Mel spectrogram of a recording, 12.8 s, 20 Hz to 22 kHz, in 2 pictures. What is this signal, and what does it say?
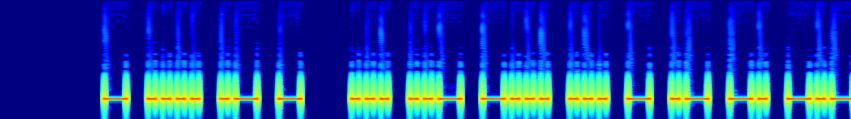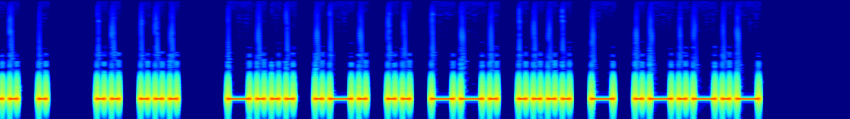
Morse code, heard as a keyed tone, about 22 wpm, 700 Hz. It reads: THAT SUBSTANCE IS BRIGHT.
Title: Sentences from Top 1500 Words 22wpm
